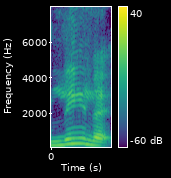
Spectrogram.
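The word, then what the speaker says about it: Lila: And Leela is spelled L I L A.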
